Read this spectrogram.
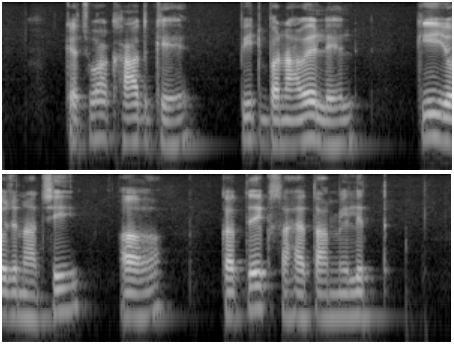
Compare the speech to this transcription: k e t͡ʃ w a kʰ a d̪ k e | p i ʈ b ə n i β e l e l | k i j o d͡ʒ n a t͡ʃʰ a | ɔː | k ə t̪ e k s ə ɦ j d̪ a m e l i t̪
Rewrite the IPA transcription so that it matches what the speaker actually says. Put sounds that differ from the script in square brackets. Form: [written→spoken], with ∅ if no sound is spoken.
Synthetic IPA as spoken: k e t͡ʃ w a kʰ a d̪ k e | p i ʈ b ə n [i→a] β e l e l | k i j o d͡ʒ n a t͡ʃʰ [a→i] | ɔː | k ə t̪ e k s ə ɦ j [d̪→t̪] a m [e→i] l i t̪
